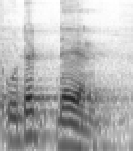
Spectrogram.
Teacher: त का मेल ड या ढ से होने पर ड डमरू का बनता है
